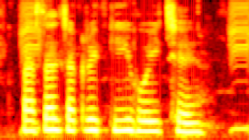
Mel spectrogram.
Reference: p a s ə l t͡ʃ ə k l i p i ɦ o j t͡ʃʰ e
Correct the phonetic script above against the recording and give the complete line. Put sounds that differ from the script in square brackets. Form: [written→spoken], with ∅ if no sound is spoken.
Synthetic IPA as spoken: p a s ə l t͡ʃ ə k [l→ɾ] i [p→k] i ɦ o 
